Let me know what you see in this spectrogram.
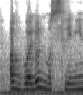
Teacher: واو اپنے مخرج سے ادا ہوگا، اس پر تشدید کرنی ہے، اول المسلمین سین پر حمس ہوگا سیٹی کی آواز کے ساتھ ، آخر پر مدارس وقفی کر لیں گے، 6 کاؤنٹ کرنا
